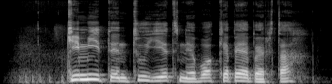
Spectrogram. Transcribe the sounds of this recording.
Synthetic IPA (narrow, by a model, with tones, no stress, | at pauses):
kɪ˦mi˦˨tɛ˨ntu˦je˦tnɛ˨bɔ˦kɛ˦pɛ˦˨bɛ˨rta˦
